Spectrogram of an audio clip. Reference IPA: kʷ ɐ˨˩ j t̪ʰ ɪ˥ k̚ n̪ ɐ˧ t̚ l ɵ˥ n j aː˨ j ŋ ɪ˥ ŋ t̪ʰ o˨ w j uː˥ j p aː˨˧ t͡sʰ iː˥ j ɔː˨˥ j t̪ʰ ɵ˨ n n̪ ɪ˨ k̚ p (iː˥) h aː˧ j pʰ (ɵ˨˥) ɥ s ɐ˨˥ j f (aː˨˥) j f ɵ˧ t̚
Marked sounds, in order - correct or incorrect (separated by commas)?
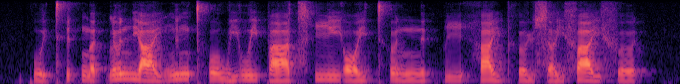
incorrect, incorrect, incorrect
